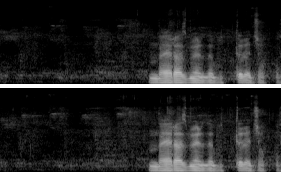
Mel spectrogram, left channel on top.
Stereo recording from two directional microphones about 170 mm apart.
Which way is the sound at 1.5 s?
5° left (ahead or behind).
